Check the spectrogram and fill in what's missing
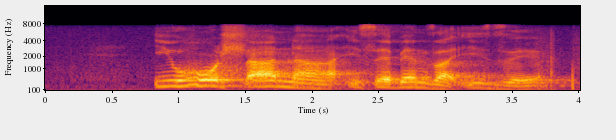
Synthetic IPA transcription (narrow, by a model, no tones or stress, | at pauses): ihɔɬanaḭsɛɓɛnd͡zʱaʔiːzɛ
